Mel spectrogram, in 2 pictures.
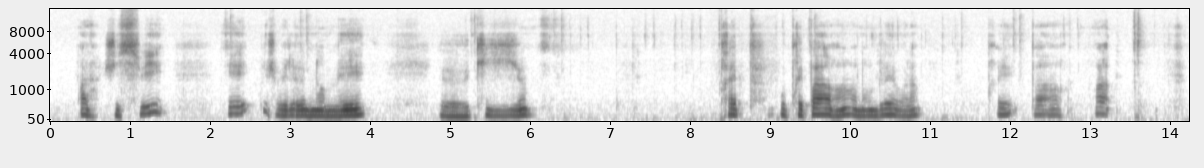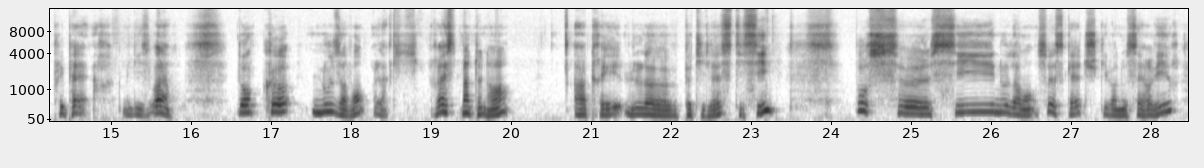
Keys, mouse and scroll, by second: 1.7 click, 3.7 F2, 5.0-13.1 typing, 13.6 Return, 17.2-19.4 drag, 19.4 1, 20.4 3, 20.9-24.1 drag, 23.9-25.4 typing.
